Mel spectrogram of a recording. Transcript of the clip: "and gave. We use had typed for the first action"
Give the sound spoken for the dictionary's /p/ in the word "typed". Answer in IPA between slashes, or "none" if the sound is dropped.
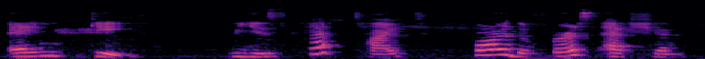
none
